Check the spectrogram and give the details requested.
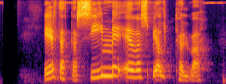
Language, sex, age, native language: Icelandic, female, 30-39, Icelandic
